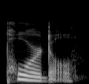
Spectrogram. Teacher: The T changes to a D.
